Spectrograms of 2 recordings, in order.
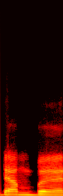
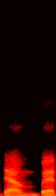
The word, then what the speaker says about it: dumber: Lagu Icon kan ada ya Dumb and Dumber itu. Tapi dibacanya bukan dumber ya, teman-teman. Harusnya dumb and dumber. Gitu. Karena di sini huruf B-nya itu di silent atau tidak di pronounce ya, tidak dilafalkan.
